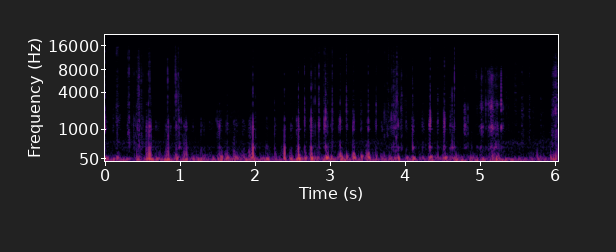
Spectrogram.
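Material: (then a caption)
Plastic. Fingernails scratch across the plastic bristles and back of a lilac plastic detangling hairbrush held upright. The result is a rapid, uneven stream of dry, crackly scratches and clicks that stop almost instantly, with a heavy low thump under brighter ticks.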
